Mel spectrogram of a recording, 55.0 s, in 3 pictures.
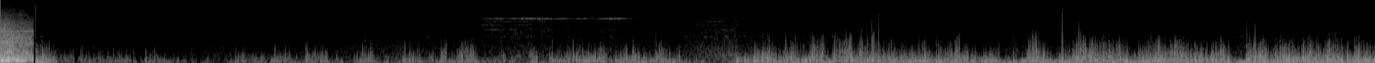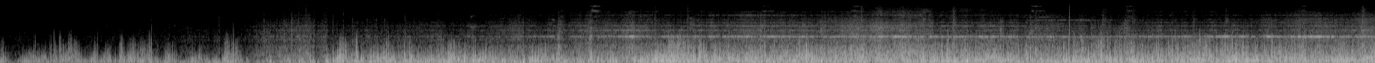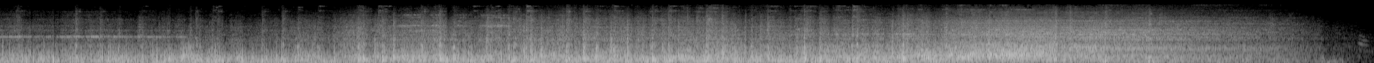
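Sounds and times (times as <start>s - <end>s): train wheels clattering on rails: 34.2s - 52.4s.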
